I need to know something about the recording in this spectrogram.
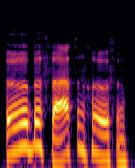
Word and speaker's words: Oberpfaffenhofen: I think it's pronounced Oberpfaffenhofen.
